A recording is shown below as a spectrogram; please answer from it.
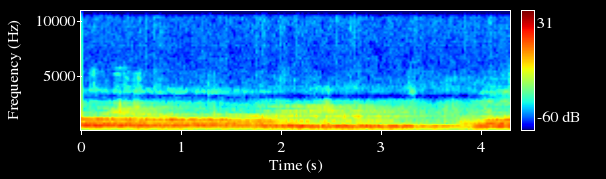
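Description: Voices singing a slow church chant in long held notes, fading a little near the end.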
